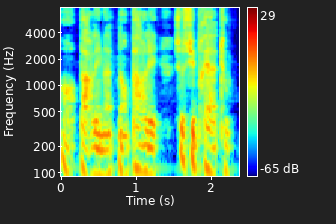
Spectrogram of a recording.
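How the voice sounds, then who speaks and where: A man's voice: low voice, steady tone, a little fast, a little mellow, breathy edge. A man reading the lines of a jealous, furious young Russian count in an audiobook, with vehement outbursts. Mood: tense.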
